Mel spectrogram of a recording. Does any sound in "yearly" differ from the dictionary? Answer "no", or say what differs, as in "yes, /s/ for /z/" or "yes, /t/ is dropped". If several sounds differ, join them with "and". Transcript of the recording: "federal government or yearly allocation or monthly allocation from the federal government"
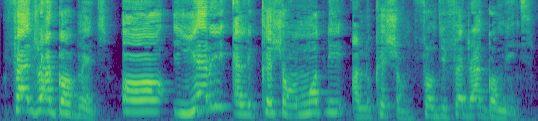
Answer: yes, /l/ is dropped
